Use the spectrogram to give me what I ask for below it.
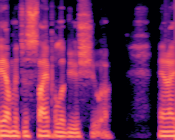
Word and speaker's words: Yeshua: Well Yeshua is certainly the Jew especially the Jewish is the Hebraic way of saying it. Yeah. That's that's the more correct way of saying the name.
